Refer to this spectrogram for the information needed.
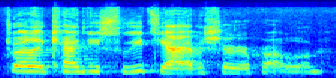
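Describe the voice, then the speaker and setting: A young woman chatting casually on a live stream, answering viewers in an offhand way with many "like" fillers and soft, half-whispered asides. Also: fairly high pitch, fairly even intonation, fast, husky. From Canada. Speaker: livestreamer.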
